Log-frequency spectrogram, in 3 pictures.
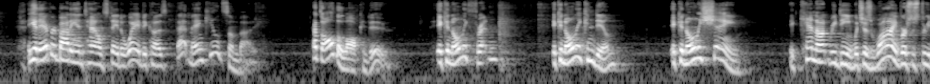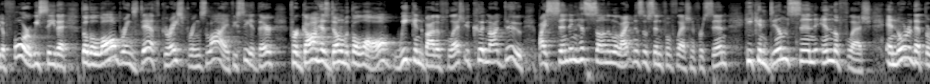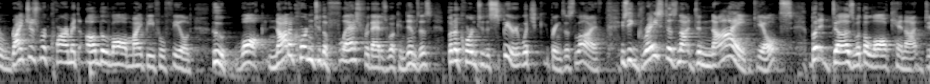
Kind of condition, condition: setting, large echoing room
